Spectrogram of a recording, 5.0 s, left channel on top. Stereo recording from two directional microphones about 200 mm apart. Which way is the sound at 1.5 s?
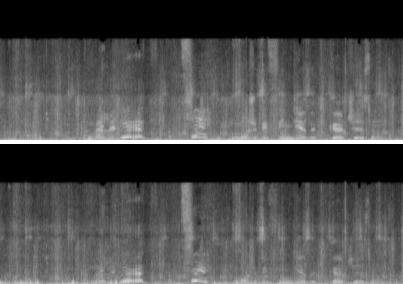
25° right (ahead or behind).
